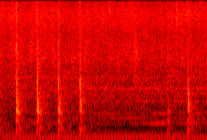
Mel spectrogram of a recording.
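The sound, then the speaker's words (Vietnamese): Hands and feet pound on a wooden door: seven hollow thuds, four in a steady rhythm, then a pause and three more, fairly faint. “Tay chân sưng lên đỏ tấy vì nãy giờ liên tục đạp đập vào cửa gỗ”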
